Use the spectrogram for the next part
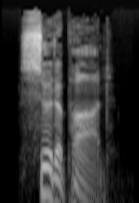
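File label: "pseudopod", British English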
